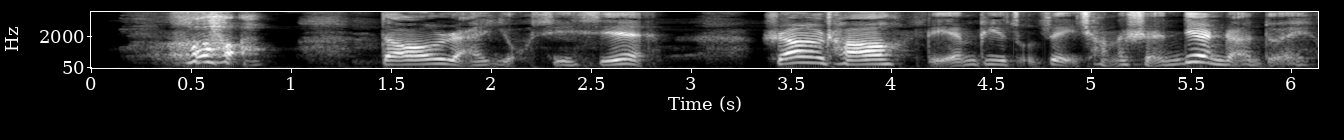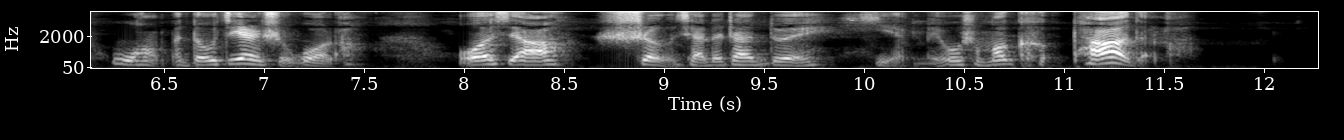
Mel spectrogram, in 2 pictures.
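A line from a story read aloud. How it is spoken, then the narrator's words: Affected, faint smile. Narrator (Chinese): 桑德教练淡淡一笑，拿腔拿调的说道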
